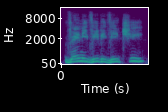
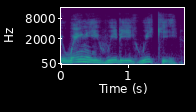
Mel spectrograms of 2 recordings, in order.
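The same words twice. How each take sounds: First: The words begin with a V sound. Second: The words begin with a W sound.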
